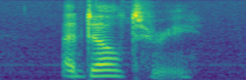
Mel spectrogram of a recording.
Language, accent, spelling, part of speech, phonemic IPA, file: English, US, adultery, noun, /əˈdʌltəɹi/, En-us-adultery.ogg
- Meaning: Sexual intercourse by a married person with someone other than their spouse. See more synonyms at Thesaurus:cuckoldry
